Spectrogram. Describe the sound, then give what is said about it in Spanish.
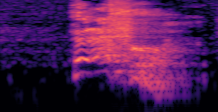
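A single loud, explosive sneeze bursts out after a brief quiet intake of breath and lasts about a second. “Salud. Va a estornudar dos veces más, porque siempre estornuda.”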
